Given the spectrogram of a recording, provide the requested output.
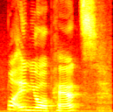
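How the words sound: It is said in a British accent.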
